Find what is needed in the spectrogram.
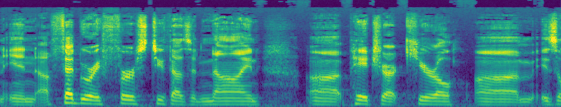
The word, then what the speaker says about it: Kirill: I came across pronounce the name again for me. – Oh, Patriarch Kirill. – Kirill. Yeah. Kirill. Kirill. – American pronunciation, we're fine either way.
